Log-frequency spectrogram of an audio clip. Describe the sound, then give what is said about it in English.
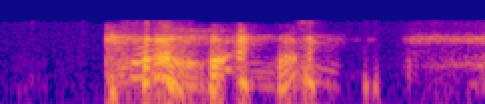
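Loud, raspy heavy breathing, a few wheezing gasps in quick succession, then a short pause and a steady airy hiss from an oxygen tank. “That's my oxygen tank.”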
